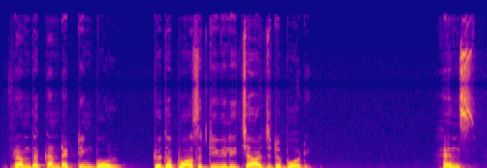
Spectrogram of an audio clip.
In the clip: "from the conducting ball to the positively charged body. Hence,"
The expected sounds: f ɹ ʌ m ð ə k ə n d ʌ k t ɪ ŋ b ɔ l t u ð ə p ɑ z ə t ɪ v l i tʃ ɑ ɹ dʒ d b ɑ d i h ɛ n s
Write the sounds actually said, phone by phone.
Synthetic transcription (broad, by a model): f ɹ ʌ m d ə k ə n d ʌ k t ɪ ŋ b ɔ l t u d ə p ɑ s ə t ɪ v l i tʃ ɑ ɹ dʒ d b ɑ d i h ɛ n s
